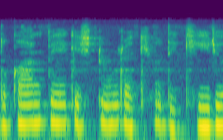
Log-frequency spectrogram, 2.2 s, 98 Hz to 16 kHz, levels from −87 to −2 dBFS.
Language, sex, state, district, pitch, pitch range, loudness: Rajasthani, female, Rajasthan, Churu, 180 Hz, 170-180 Hz, -15 LUFS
